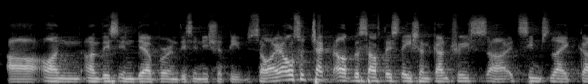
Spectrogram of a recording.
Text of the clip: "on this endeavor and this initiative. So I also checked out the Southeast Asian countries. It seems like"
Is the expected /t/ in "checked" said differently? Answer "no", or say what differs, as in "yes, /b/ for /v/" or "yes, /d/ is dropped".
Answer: no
